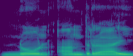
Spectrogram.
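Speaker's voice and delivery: each Italian word spoken slowly and clearly; teacher modelling Italian for learners, very slow; slow demo. Shown as a demonstration. Bengali teacher models Italian phrase for students, slow and careful. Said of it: "Italian ভাষা".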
